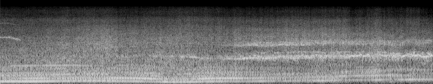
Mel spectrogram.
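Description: Dodge Charger revving hard while spinning its rear tires in a burnout and donut. The engine note dips about halfway through and then climbs again, and the tires squeal steadily through the second half.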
